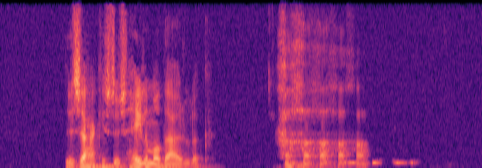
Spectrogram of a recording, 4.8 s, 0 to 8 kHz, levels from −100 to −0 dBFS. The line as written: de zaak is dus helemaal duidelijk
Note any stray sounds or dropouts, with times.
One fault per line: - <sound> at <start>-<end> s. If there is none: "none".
- laugh at 2.7-4.2 s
